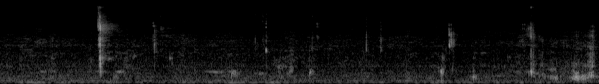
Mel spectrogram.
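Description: Close-miked wet chewing and mouth smacks from eating dahi bhalla, soft lentil dumplings soaked in yogurt, with scattered clicks; the sharpest and loudest click comes about a second in.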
